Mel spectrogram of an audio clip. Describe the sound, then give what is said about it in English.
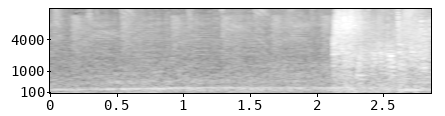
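A forklift fitted with robot arms crashes into a giant tank and a pallet of boxes: a steady low engine drone runs for about two seconds, then a loud, harsh crashing burst breaks in and carries on to the end. “He just drove into a giant tank of Snood flues. And a pallet of boxes. Oh, and a conveyor belt.”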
